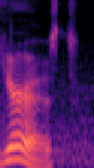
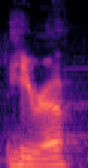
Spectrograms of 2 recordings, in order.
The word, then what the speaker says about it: gyro: hero. I know It's people hero, call it yeah. like it's spelled like gyro, so a lot of people say that, but it's hero.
